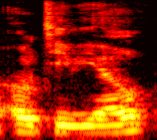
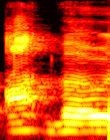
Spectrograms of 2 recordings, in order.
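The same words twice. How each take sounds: First: "O T V O" read letter by letter; spelled-out letters. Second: "otvo" run together as one word; pronounced as word. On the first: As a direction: say each letter of "O T V O" separately. As most people like to pronounce it. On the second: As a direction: blend the letters into a louder "otvo". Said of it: "as most people like to pronounce it". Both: Shown as a demonstration.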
